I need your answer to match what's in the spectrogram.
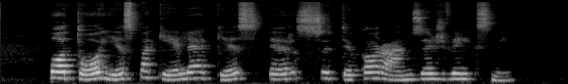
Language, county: Lithuanian, Panevėžys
